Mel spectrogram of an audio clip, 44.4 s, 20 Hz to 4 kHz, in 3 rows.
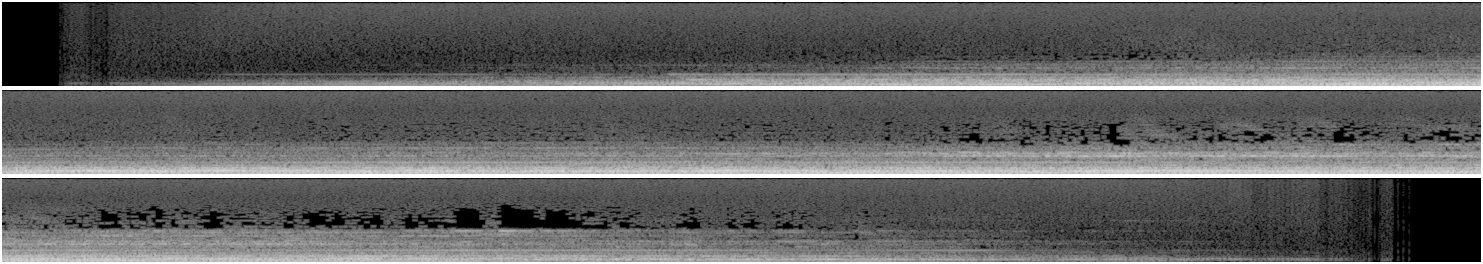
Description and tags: Processed sounds made by me. Midi instruments from Logic Pro have been used along with effects this 5 second sound clip have been stretched and processed together with a 40 second recording made with my mobile phone. This recording was made catching a room ambience and noise. Together these sounds via Sound Hack have been used to create this new sound.
ambience, Dark, processed, sound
